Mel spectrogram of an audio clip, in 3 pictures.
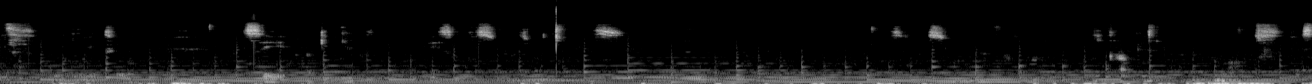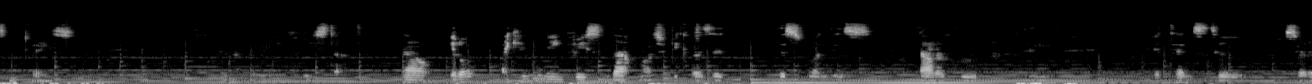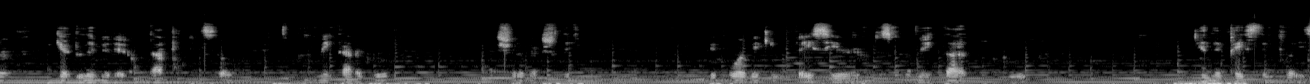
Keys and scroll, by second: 2.0 l, 5.5 space, 10.9 ctrl+c, 11.3 space, 11.5 Escape, 13.8 p, 19.9 space, 23.8 p, 28.1 Escape, 28.9 space, 32.0 ctrl+z, 36.3 g.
